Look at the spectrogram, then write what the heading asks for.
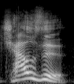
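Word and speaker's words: Chiaotzu: So it's like Gyaozu and then Chiaozu, but they pronounce it Chaozu.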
